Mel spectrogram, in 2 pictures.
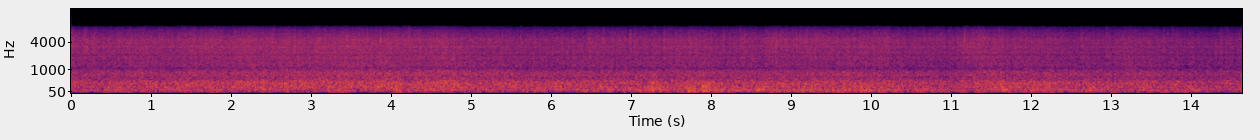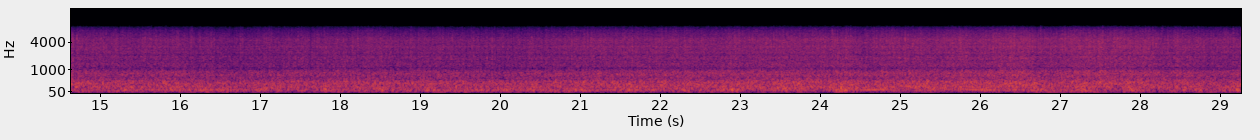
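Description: Heavy rain falling on a car's roof and windshield, heard from inside the cabin, as a steady hiss over the car's engine running.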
